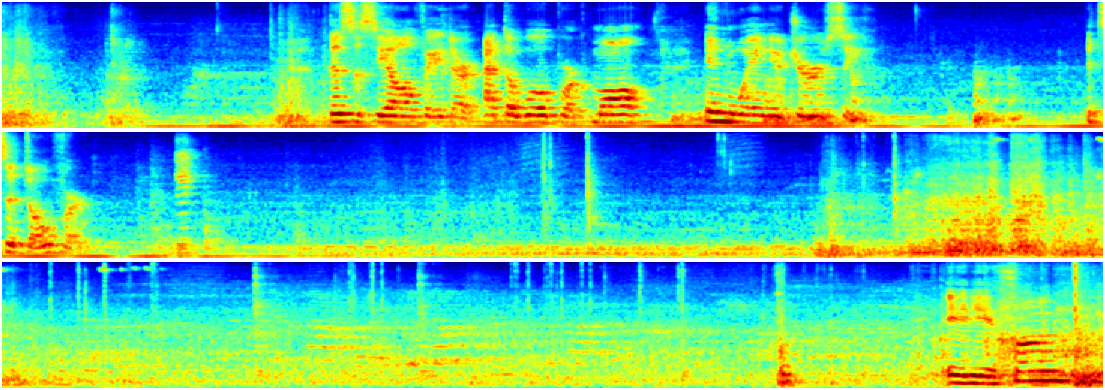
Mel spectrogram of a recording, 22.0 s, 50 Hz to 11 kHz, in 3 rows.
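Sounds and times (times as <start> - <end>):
elevator doors sliding open: 0.0 - 22.0
elevator low hum: 0.0 - 22.0.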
